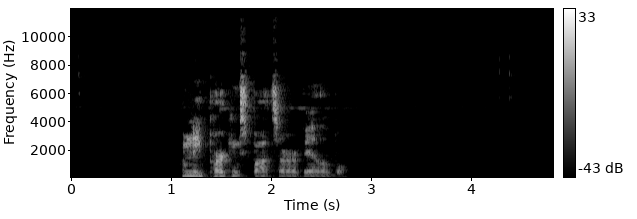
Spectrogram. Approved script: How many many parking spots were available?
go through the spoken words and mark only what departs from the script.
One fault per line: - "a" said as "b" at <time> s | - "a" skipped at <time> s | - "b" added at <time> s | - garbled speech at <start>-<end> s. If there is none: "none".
- "many" skipped at 1.3 s
- "were" said as "are" at 2.1 s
